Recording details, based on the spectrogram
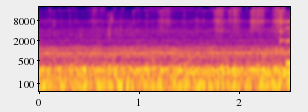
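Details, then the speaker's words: LF Bros 5 kW diesel heater during start-up: once the glow plug heats and the diesel ignites, a deep steady roar builds as the blower motor ramps up (about 69%) and the combustion chamber lights; normal running after ignition. "so it's going to start ramping up and the and the noise that you hear as as a turbine starts kicking up or the motor the blower [Music] motor"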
